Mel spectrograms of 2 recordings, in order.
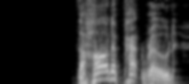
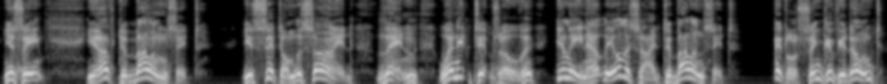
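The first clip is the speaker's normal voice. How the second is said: Ted, voiced higher; 5 semitones higher than usual. A narrator's reading. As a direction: call to Pat from the boat, curious. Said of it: "said Ted".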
